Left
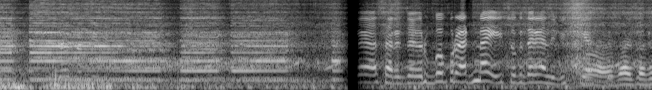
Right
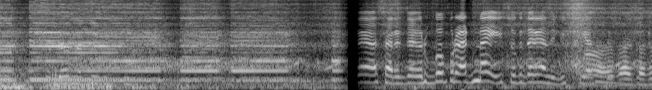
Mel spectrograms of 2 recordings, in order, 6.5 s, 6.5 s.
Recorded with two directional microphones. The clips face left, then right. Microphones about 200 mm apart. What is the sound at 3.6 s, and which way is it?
Speech, centre (ahead or behind).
